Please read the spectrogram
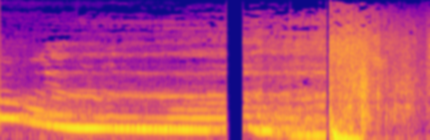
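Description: Cartoon fight sound effects: a drawn-out pitched tone slides down and holds level, then cuts off suddenly. After a brief falling sound and a few words, a loud crash hits a little after three seconds.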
